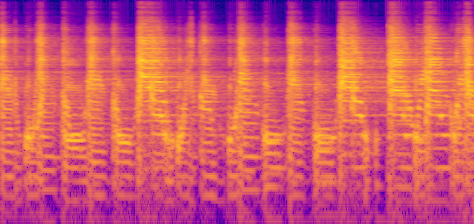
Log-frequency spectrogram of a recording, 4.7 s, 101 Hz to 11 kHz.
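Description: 70s cop show style music mix with reverb-washed guitars, choppy rhythmic stabs and sustained chords pulsing in a funky pattern, loud and full with no voices.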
